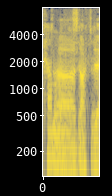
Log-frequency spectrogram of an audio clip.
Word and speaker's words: Kahneman: I also made the connection to Thinking Fast and Slow, that Daniel Kahneman, I'm probably mispronouncing his surname. – Sorry, no, that's Daniel, right. Kahneman, Dr. Daniel Kahneman and Dr. Amos Tversky, right, who's a collaborator on that incredible body of work.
